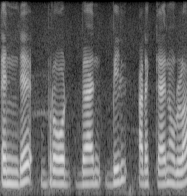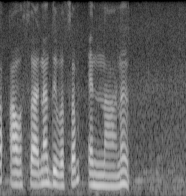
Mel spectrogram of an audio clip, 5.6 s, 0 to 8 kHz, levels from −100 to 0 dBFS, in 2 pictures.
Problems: none marked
